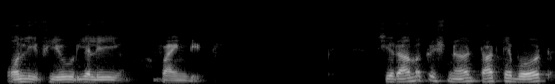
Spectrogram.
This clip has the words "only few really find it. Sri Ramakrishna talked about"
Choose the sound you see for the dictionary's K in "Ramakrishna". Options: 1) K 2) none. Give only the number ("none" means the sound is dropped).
1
